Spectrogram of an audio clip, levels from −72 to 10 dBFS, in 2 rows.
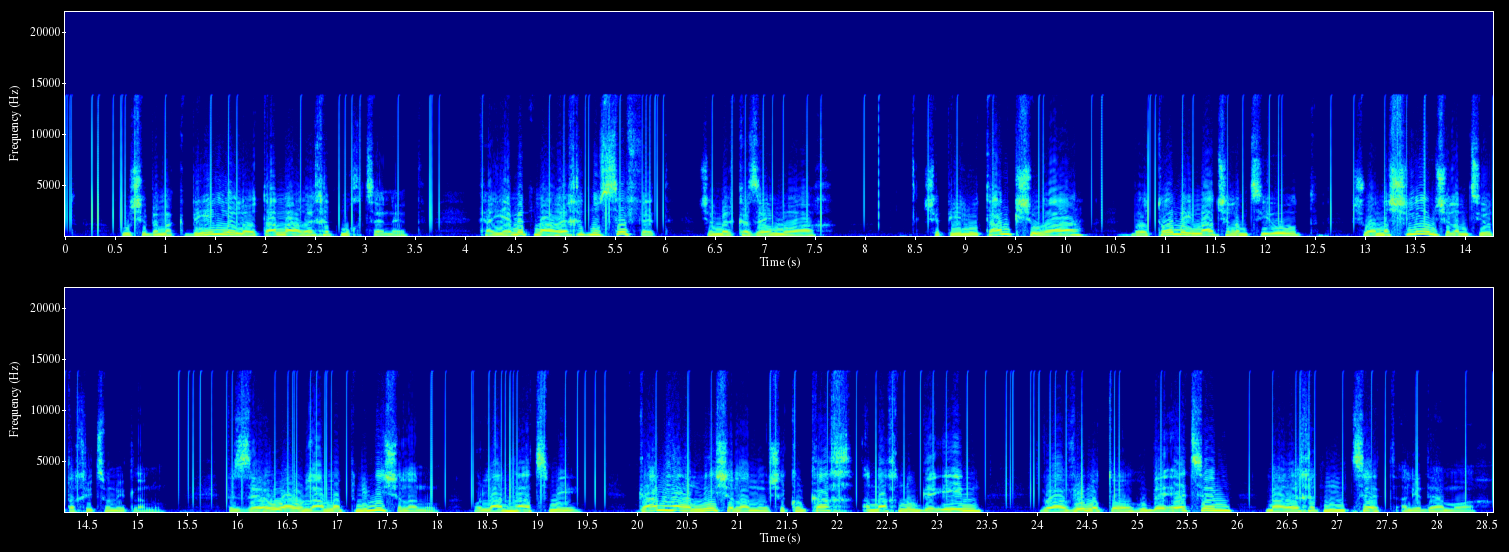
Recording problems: distortion; heavy; 18% of the sound clipped
crackle, like an old record; noticeable; 10 dB below the speech

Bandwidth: 14 kHz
